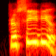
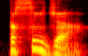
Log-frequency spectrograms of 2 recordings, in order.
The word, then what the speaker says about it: procedure: প্রসিডিউর। হ্যাঁ, প্রসিডিউর। প্রসিডিউর। প্রসিডিউর। না, এটা রং প্রনাউন্সিয়েশন, এটা হবে প্রসিজার।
